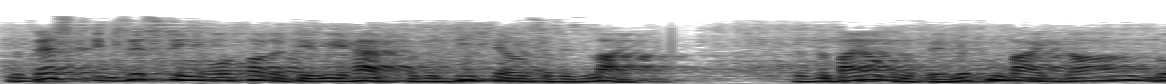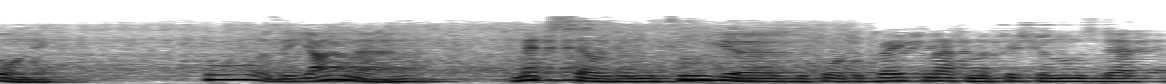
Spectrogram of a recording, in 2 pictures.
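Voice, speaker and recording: An actor voicing a formal, measured encyclopedia narrator in a radio drama, with a heavy echo effect. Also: male voice, medium pitch, expressive, distant mic. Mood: solemn, formal. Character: solemn encyclopedia voice reading entries. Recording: echoing, dull, noisy radio drama recording.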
